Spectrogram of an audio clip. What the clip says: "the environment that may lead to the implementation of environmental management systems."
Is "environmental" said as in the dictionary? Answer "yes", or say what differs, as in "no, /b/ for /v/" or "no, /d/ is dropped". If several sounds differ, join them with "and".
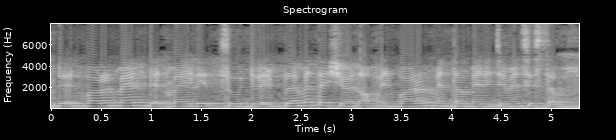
yes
